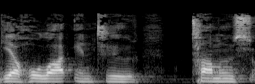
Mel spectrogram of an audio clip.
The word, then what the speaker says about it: Tammuz: some pronounce this Timaeus, others pronounce it Tammuz. I prefer to say Timaeus, but actually the correct pronunciation is Tammuz.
